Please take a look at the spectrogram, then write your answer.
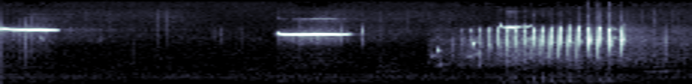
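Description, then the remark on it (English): A cowbird's mating call: two thin, high whistles with a pause between, then a quick burst of dry, rapid chirping notes that grows louder, with no talking. “Somebody thought the cowbird's mating call was surely the ugliest bird song.”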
